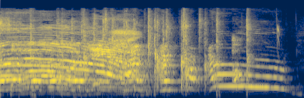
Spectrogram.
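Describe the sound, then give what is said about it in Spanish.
Applause with scattered hand claps mixed with loud cheering and whooping voices, lasting about three seconds before fading out quickly at the end. “¡Aplausos!”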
